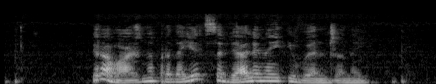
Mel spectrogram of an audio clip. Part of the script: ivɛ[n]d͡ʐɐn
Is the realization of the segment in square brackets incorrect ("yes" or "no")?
no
